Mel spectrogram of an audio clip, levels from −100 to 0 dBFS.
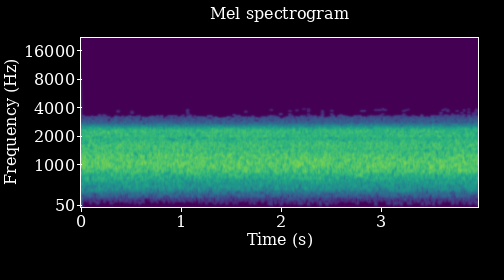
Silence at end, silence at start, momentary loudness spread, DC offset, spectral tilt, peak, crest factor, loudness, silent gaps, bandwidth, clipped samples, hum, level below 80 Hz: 0 s; 0 s; 1 LU; under 0.1%; -3.5 dB/octave; -4 dBFS; 14 dB; -17 LUFS; none; 3.4 kHz; under 0.1%; none; under -90 dBFS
